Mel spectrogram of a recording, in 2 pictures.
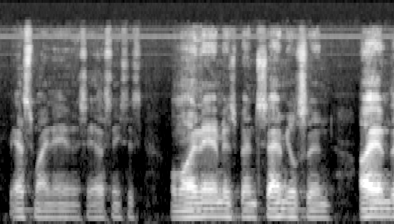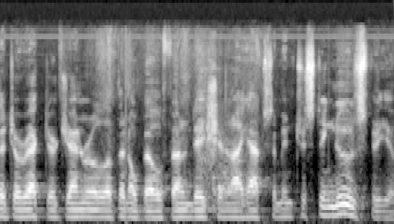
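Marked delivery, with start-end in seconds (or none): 2.1-9.8 put-on deep baritone, slower delivery. Retelling a phone call, the speaker does Ben Samuelson's deep baritone. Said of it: "there was this deep baritone voice".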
